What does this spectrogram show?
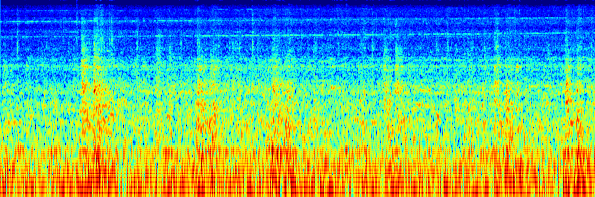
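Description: Enoshima Electric Railway train running slowly through a tunnel: a steady low rumble of wheels and motors, with a few scattered knocks from the running gear.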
